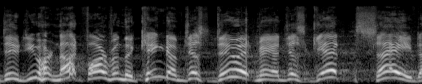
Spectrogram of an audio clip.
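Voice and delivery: high, loud, insistent plea; emphatic urging. Retold or imitated. Preacher retelling his plea to the driver, urgently exhorting.

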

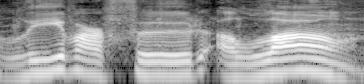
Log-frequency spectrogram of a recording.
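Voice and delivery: slow, deliberate mock command; emphatic plea. Preacher telling wives about husbands' food, slow mock plea. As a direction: space each word out for comic weight.

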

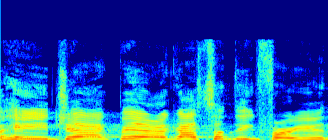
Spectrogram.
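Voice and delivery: high, bright call across the house; calling out to kids. Retold or imitated. A dad calls his two boys, high and calling out.

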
